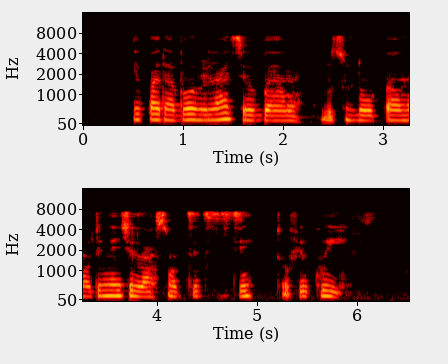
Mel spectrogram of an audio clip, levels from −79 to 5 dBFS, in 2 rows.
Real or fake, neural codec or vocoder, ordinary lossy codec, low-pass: fake; codec, 16 kHz, 8 kbps, FreqCodec, larger model; none; 7.2 kHz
